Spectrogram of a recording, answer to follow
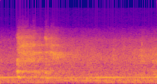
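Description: A cough about a quarter second in, followed by a breathy trailing noise, over a steady low hum in the lecture recording.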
